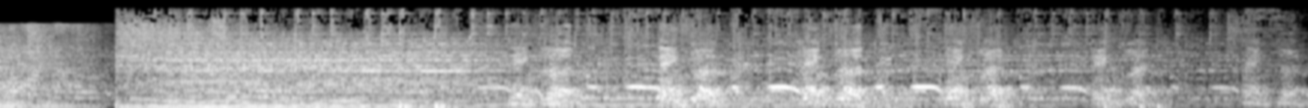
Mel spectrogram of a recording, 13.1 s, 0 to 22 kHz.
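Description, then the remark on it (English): A football stadium crowd cheering after England score to go 2-0 at Euro 2016: a loud, sustained roar that bursts in after a brief quieter opening, with many excited voices shouting and rising over the din throughout. “From one end of the field to the other, the crowd are in raptures.”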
